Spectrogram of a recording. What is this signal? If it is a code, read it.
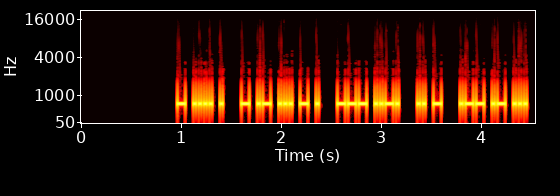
Morse code, heard as a keyed tone, about 44 wpm, 700 Hz. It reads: THE TASTE OF IT WAS
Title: Sentences from Top 1100 Words 45wpm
